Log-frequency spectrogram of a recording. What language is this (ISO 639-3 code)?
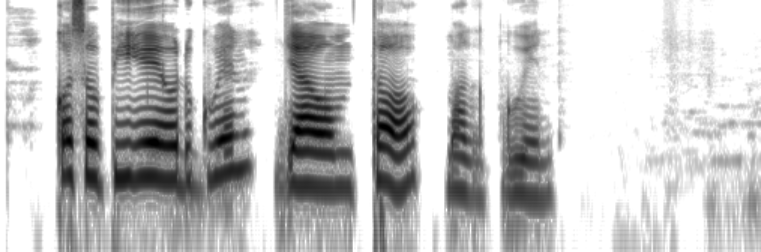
luo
